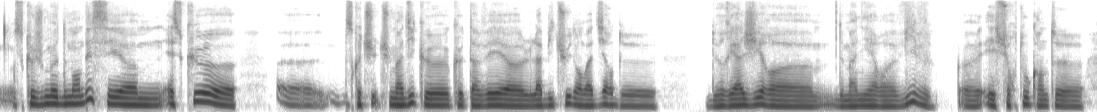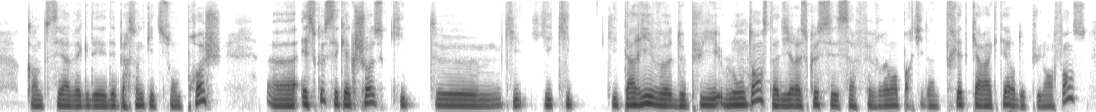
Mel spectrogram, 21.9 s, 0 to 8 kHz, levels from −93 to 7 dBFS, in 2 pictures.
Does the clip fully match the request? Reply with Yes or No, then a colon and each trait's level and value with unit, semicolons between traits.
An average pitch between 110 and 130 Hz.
Yes: low, 120 Hz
